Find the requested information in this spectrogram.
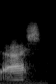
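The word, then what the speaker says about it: Æ: Like it's going to be, or you said like what the AE thing is pronounced Ash.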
